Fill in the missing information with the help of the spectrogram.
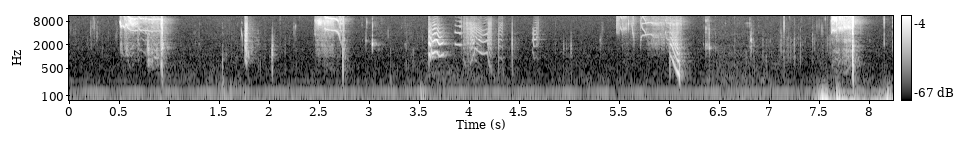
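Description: Close-miked squeaky kissing and smooching lip sounds: about five short, high squeaky smooches with small wet lip clicks between them. The loudest comes near the end, with a low thump on the microphone.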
